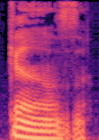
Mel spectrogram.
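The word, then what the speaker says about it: quinze: Same thing here, U doesn't exist, so 15, 15, 15, all right?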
